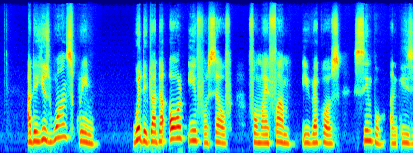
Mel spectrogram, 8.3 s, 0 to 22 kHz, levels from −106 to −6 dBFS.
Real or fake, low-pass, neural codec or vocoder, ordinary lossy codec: fake; none; autoencoder, 48 kHz, 32 numbers a frame, DAC-VAE, trained on Japanese speech; none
